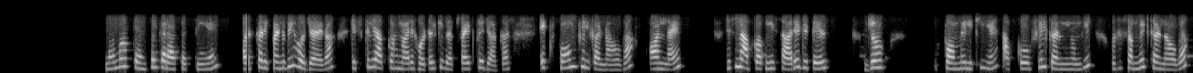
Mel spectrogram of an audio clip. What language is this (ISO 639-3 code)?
urd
